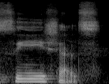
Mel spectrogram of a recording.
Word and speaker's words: Seychelles: And the seashells, that is pronounced as seashells.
